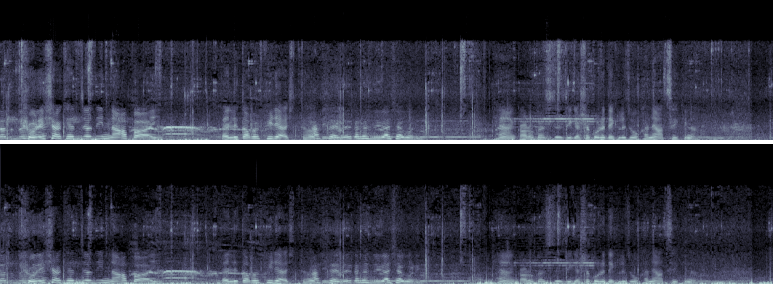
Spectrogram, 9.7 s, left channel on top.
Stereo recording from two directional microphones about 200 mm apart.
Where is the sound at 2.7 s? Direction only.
5° right (ahead or behind).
